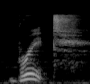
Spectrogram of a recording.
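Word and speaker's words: Brit (ברית): Brit. B apostrophe R-I-T is probably the best way to say it, spell it, transliterated, brit.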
